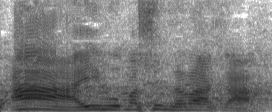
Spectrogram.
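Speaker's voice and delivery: ordinary talk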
